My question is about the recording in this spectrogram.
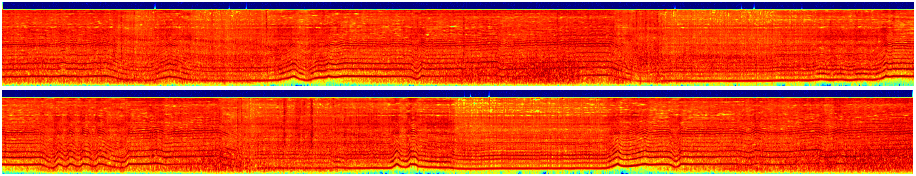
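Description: Nitro RC car's small two-stroke glow-fuel engine running at high revs, dropping three times to a lower steady pitch for a few seconds and climbing back with quick throttle blips.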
